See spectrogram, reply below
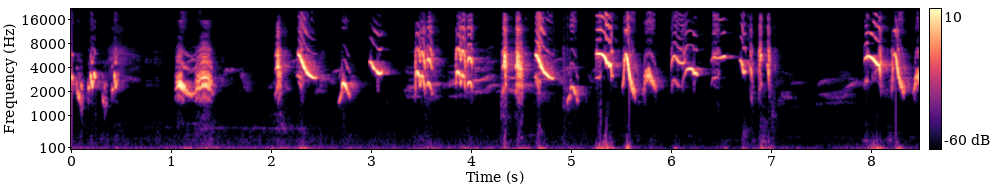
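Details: Oriental magpie-robin in loud 'ngeplong' fighting song, played as a lure to trigger replies: fast sequence of sweeping whistles and scratchy chips, nearly continuous for about seven seconds before a short pause.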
